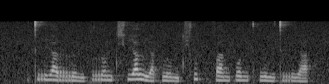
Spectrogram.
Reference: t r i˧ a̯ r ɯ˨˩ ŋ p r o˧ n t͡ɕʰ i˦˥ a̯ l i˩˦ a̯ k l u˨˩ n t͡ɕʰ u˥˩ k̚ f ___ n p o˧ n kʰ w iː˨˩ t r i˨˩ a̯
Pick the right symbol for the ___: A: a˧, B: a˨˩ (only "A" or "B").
A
